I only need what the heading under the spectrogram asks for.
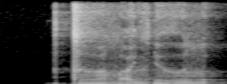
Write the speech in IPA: t ɤ lˠ ə̰ lʲ ɾ ʊ l

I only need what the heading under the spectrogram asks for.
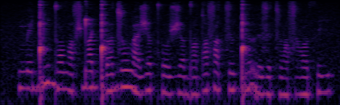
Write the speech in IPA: m e˨ ɡ͡ǃ i˦ d̪ o˧ ðˤ ʌ˨ sˤ ɖ i˦ ǃʼ ʌ˨˦ d͡z o˦ β a˨ ʒ ʌ˧ t̪ʰ o˨ ʒ ʌ˨ d̪ o˨ dˤ i˧ sˤ ɯ˨ t͡s ɯ˧ ɡ͡ǃ ʌ˦ r ɯ˨ z ɯ˨ t͡s β a˧ sˤ ɣ o˧ θ i˧

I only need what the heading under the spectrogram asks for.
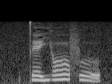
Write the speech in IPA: t̪ ɛ j ɔ f o

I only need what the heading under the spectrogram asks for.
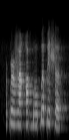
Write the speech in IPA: ɓ ə˞ v ɛ q o ɡ͡b o ɓ ə ɓ e ʃ ə

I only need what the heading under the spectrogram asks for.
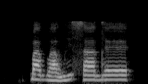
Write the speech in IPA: k͡p a˧ b a˨ w i˨˦ s a˧ d ɛ˦

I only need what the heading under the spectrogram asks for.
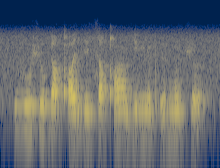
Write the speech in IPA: v u ʃ u ɠ ɨ qʼ ʊ rʲ œ sʲ ɨ qʼ ũ ɠ i mʲ õ pʼ ɨ b ũ t͡ʃ ʊ

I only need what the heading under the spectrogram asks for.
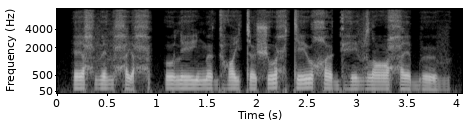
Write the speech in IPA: ɛ ħ v ɛ v ħ e ħ | o l e i̯ m œ ɡʱ ɑ i̯ t œ ʃ o ħ t e u̯ χ œ ɡʱ e v l ɑ ħ ɛ b ɵ v

